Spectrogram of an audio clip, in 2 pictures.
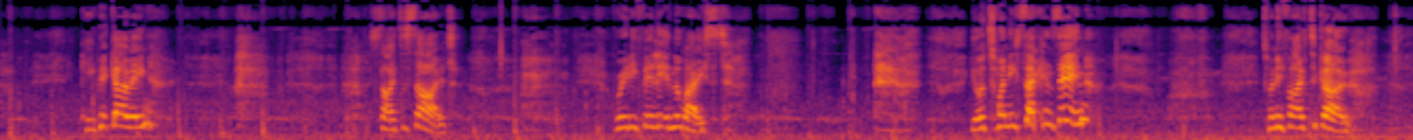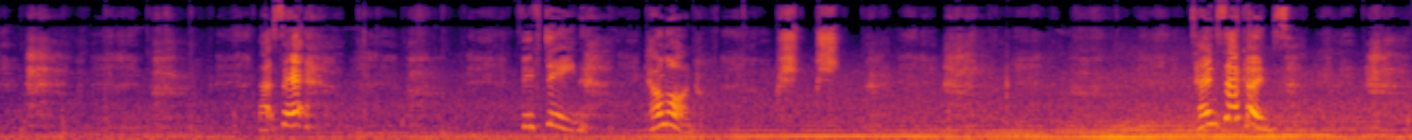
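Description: A woman speaks with animation close to a microphone, in short bursts.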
